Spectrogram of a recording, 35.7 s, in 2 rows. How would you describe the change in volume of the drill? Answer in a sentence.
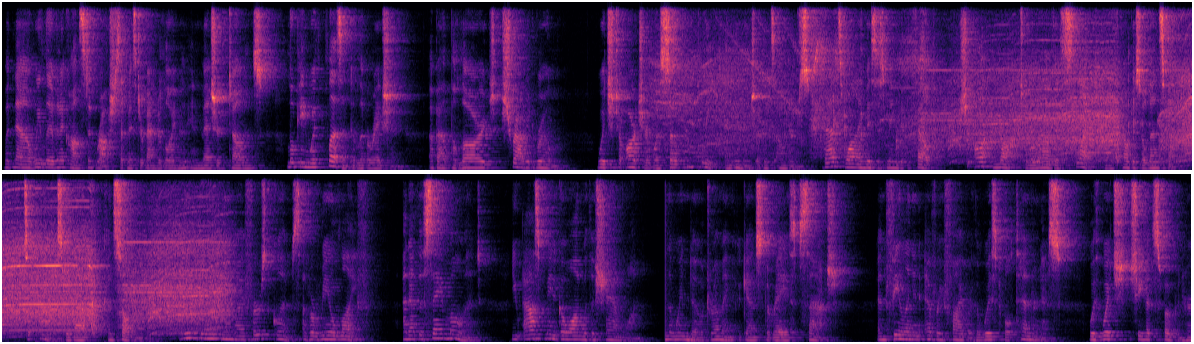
The volume of the drill goes up.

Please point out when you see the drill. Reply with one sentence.
The drill can be heard from 9.6 to 21.4 s.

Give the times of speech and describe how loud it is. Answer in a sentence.
You can hear the speech from 0.0 to 35.6 s, at a steady volume.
